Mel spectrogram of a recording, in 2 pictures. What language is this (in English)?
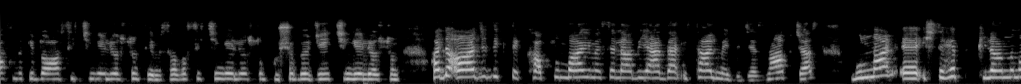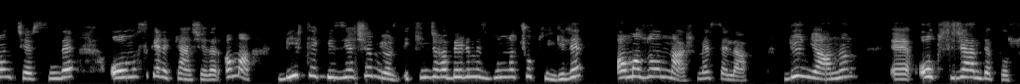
Turkish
